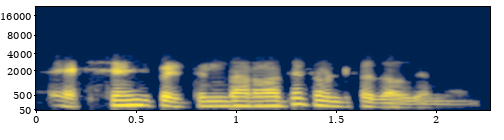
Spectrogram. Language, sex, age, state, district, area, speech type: Telugu, male, 30-45, Telangana, Mancherial, rural, conversation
